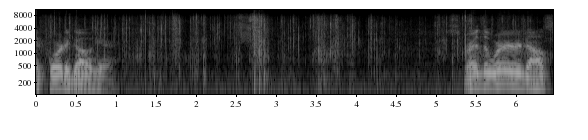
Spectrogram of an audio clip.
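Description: A plastic wrapper crinkles and rustles as it is torn open.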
